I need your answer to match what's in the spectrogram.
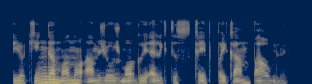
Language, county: Lithuanian, Klaipėda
